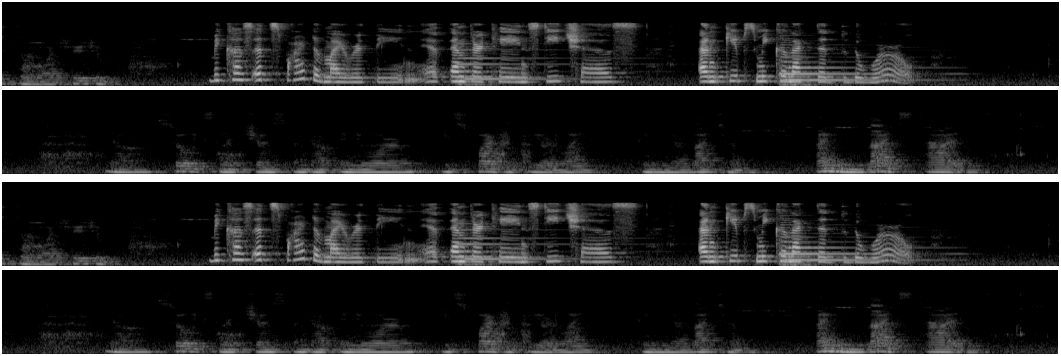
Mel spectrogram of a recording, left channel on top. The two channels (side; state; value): both; identical; correlation 1.00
